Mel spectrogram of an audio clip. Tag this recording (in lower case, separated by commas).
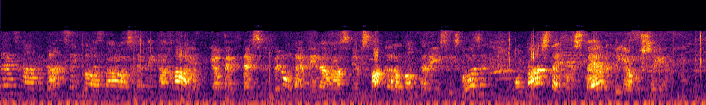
speech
